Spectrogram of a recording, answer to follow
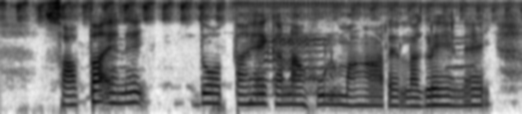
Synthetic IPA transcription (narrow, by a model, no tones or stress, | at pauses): sat̪aʔɛnɛc̚d̪ɔt̪ãɦɛ̃kanahulmaɦãɾɛlaɡɽɛɦɛnɛc̚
